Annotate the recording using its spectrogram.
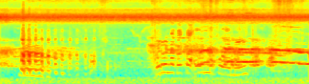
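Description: A rooster crowing: a short call about a quarter second in, then one long crow from about two seconds in that holds steady and trails off near the end.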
